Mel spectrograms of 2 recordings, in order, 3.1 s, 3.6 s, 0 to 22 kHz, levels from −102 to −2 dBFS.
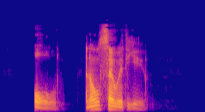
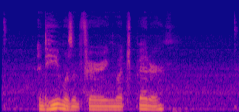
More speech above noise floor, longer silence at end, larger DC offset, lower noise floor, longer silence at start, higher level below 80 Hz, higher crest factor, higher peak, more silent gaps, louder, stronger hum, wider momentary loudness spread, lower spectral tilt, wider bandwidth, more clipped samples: first, 65 dB vs 31 dB; second, 0.95 s vs 1.15 s; neither; first, -89 dBFS vs -67 dBFS; about the same, 0.5 s vs 0.55 s; about the same, -72 dBFS vs -72 dBFS; first, 26 dB vs 20 dB; first, -2 dBFS vs -20 dBFS; neither; first, -25 LUFS vs -38 LUFS; neither; first, 18 LU vs 12 LU; second, -4.5 dB/octave vs -7.5 dB/octave; second, 9.4 kHz vs 13.5 kHz; neither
